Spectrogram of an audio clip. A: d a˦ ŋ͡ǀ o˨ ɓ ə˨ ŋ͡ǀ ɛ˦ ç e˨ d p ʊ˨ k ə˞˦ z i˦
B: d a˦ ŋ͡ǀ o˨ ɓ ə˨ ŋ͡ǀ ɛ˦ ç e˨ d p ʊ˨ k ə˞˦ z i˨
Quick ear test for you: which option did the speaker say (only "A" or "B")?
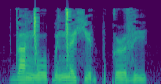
A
